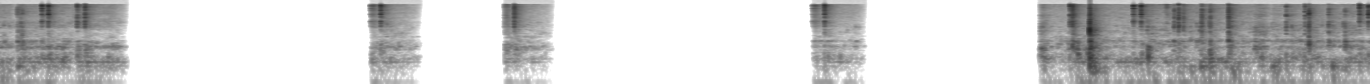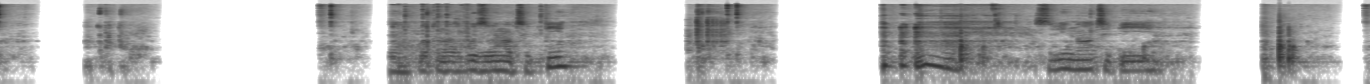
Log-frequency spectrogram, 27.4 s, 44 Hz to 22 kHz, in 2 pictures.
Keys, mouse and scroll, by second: 0.1 ctrl+Tab, 0.8 right click, 5.0 right click, 9.4-11.3 middle drag, 11.3-12.9 drag, 12.9-13.3 shift+middle drag, 13.3 ctrl+Tab, 14.5 a, 14.8 s, 17.2-18.2 scroll up 8, 17.8 shift+middle click, 18.7-19.1 scroll down 1, 19.1-20.5 middle drag, 20.5 ctrl+Tab, 21.4 scroll up 3, 21.9-25.0 middle drag.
